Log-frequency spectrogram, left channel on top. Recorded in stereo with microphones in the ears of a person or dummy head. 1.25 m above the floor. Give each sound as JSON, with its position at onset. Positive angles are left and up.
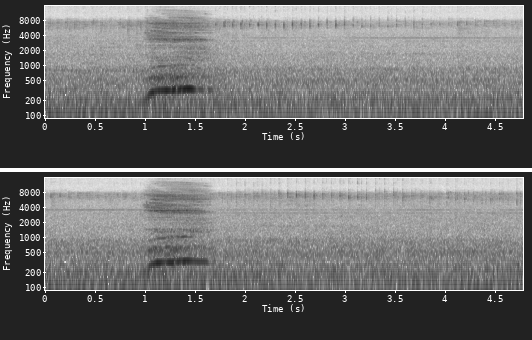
{"t": 1.0, "sound": "breathing", "side_deg": -40, "distance_m": 5.0}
